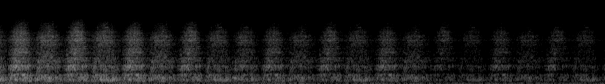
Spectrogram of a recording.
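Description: Hand frame saw cutting wood in quick, even strokes, about five a second, fading toward the end.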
